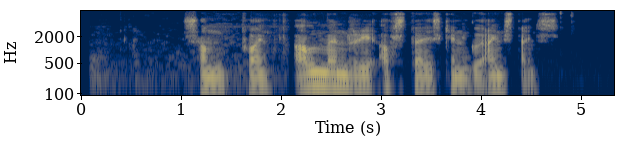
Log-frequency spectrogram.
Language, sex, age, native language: Icelandic, male, 20-29, Icelandic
